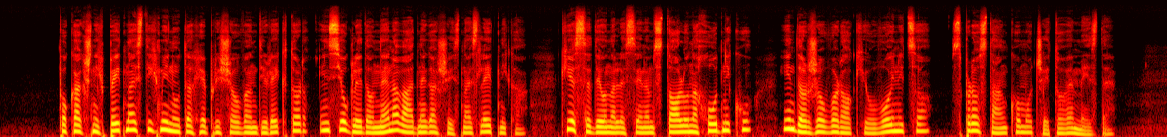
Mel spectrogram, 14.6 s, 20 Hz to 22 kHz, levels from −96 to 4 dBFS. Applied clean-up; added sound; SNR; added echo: none; none; none; none.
